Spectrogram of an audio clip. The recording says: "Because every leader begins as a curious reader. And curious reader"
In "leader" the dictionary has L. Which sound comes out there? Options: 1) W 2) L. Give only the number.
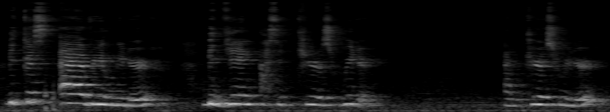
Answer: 1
